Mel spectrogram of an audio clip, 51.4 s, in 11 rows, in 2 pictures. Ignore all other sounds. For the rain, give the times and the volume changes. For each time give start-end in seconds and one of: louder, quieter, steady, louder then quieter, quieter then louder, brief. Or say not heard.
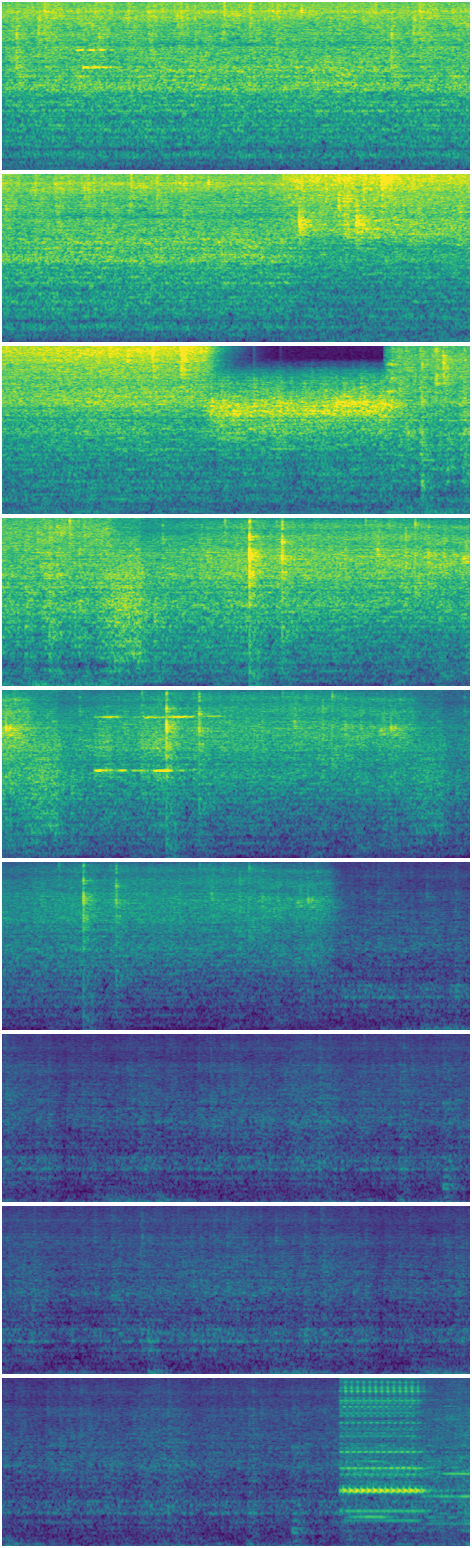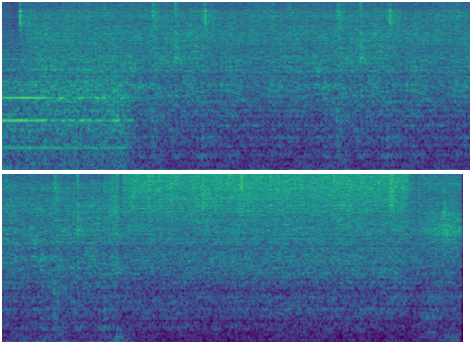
0.0-51.3 quieter.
